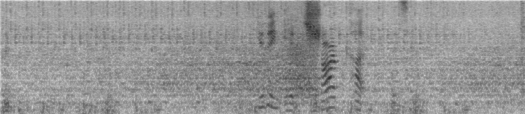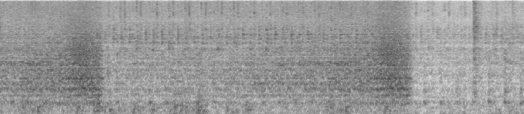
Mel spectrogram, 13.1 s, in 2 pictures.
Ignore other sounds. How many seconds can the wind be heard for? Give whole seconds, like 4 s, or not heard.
13 s.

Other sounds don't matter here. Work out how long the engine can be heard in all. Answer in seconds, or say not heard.
13 s.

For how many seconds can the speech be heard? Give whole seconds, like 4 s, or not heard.
2 s.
